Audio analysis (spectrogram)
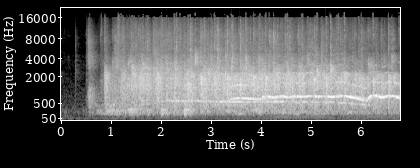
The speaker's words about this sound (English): you may just stand to your feet and we give you a round of applause.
